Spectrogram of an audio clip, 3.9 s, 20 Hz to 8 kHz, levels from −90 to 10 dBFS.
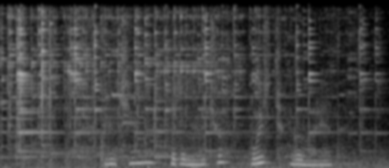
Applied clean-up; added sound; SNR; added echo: none; Wind chime; 0 dB; none.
